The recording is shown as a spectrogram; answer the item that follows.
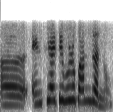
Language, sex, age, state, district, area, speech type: Assamese, female, 18-30, Assam, Kamrup Metropolitan, urban, conversation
